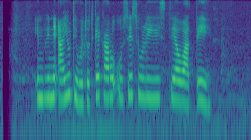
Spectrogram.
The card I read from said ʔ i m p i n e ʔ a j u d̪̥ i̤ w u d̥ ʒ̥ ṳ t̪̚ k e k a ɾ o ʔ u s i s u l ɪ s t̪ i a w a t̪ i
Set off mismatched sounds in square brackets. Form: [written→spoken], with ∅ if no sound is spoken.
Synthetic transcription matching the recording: ʔ i m p i n e ʔ a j u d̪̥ i̤ w u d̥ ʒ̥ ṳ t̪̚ k e k a ɾ o ʔ u s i s u l [ɪ→i] s t̪ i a w a t̪ i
